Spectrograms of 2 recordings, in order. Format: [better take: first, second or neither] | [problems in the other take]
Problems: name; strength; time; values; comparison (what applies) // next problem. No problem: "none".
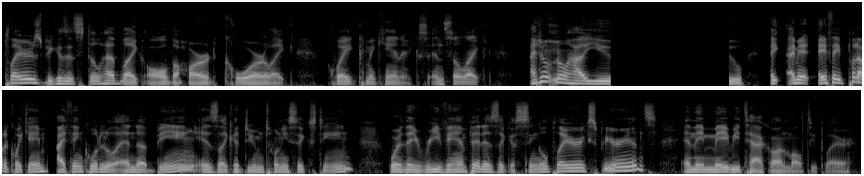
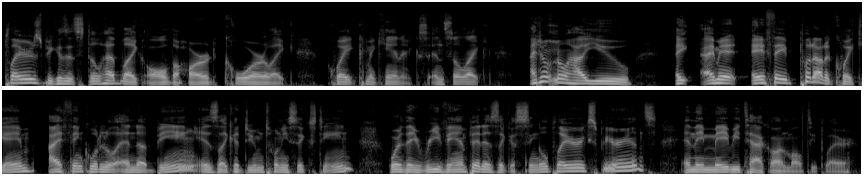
second | audio freezing; at 6 s for 1 s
